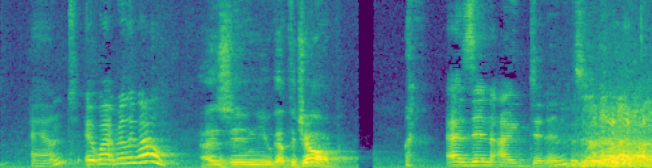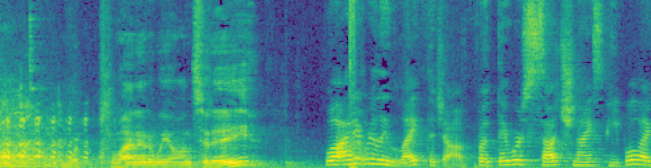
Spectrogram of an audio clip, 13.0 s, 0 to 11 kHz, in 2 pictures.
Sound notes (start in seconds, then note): 4.1 scoffs; 5.6 audience laughs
